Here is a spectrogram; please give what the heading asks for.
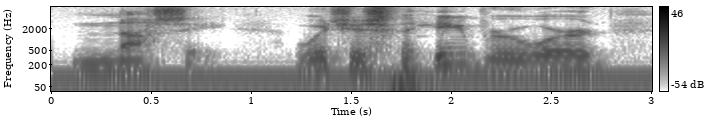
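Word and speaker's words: נשיא: letters next to the word nasi not nasty nah see which is the Hebrew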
